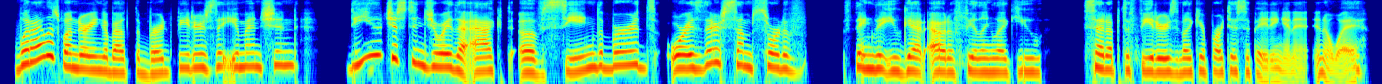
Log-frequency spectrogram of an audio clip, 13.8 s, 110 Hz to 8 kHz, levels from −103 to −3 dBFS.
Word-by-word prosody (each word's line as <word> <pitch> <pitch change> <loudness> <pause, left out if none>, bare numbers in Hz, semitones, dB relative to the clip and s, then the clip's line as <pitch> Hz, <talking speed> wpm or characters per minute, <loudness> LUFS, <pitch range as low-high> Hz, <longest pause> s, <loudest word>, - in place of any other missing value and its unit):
What 300 +8 +4
I 360 - +7
was 465 -4 +5
wondering 240 -4 +3
about 200 -2 +1
the 200 - -6
bird 190 +2 -2
feeders 255 -2 -2
that 270 - -3
you - - -2
mentioned, 270 +2 -2 0.5
do 275 - -2
you 465 +9 +4
just 405 -4 +2
enjoy 265 -4 +3
the 225 - +3
act 215 0 0
of 195 -3 +2
seeing 215 +7 -2
the 275 +1 -1
birds, 280 0 0
or 245 +2 +5
is 245 -1 +3
there 320 +4 +1
some 290 -4 -2
sort 255 +1 0
of 220 -1 -4 0.4
thing 245 -2 +1
that 240 -1 +2
you 215 +1 -2
get 210 0 +1
out 205 0 +3
of 200 - -5
feeling 205 -1 -2
like 200 -3 -3
you 205 -1 -4 0.4
set 250 -3 +2
up 230 -2 -1
the 225 - -4
feeders 205 -1 +1
and, 190 - -6
like, 205 +1 -2
you're 220 - -2
participating 200 - -5
in 100 - -8
it, 85 -1 -9
in - - -6
a - - -7
way? - - -7
230 Hz, 215 wpm, -23 LUFS, 205-270 Hz, 0.5 s, I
